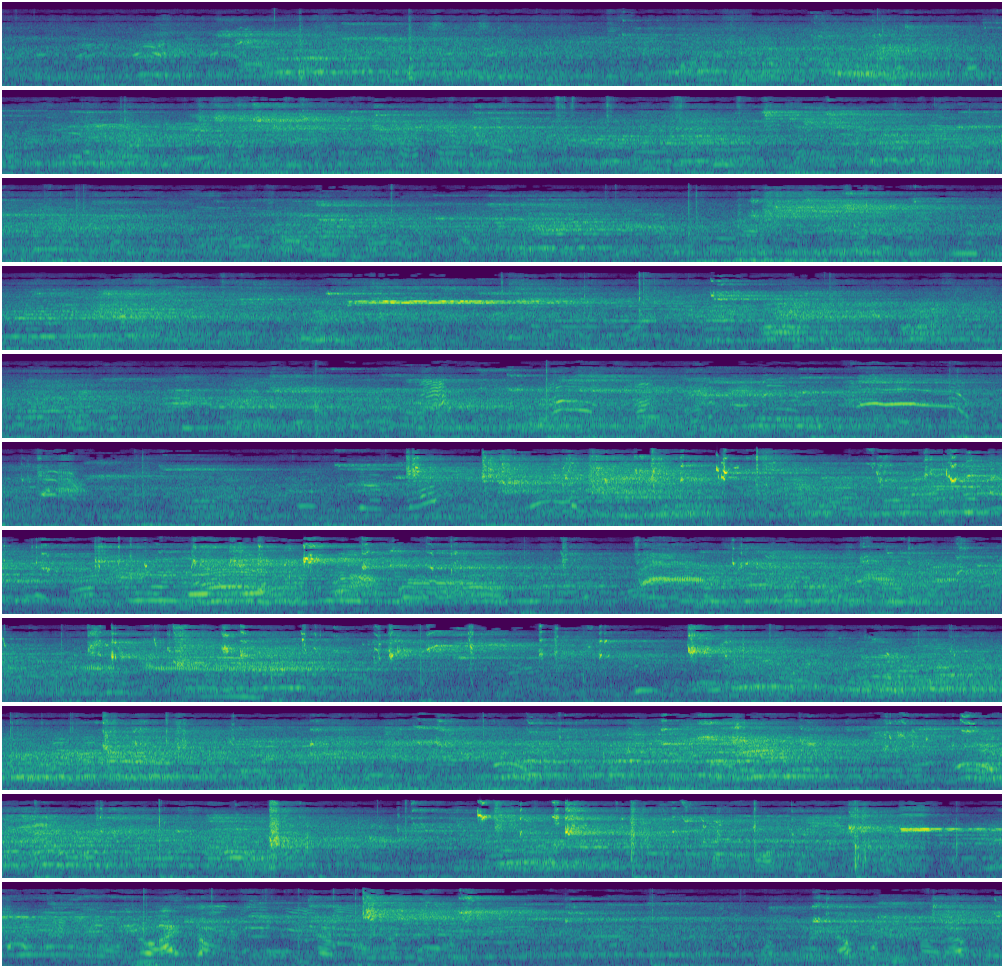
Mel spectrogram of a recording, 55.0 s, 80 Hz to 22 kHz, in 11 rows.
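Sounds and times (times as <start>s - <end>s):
chatter of players and spectators: 0.0s - 55.0s
shoe squeaks: 5.4s - 12.8s, 13.4s - 19.1s, 21.2s - 55.0s.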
